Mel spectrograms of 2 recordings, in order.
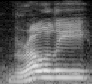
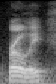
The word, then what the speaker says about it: Broly: We're going to be talking about who would win between the Legendary Super Saiyan Broly versus Goku at Super Saiyan Level 3.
